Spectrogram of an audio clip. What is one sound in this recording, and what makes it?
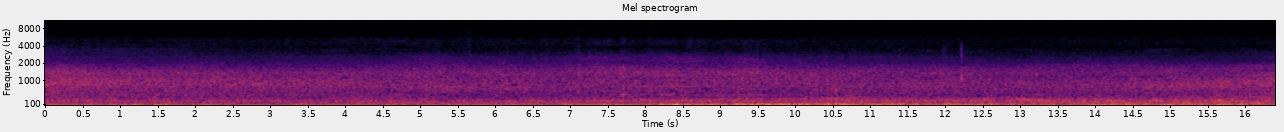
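Traffic rumbles steadily along a nearby street outdoors.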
